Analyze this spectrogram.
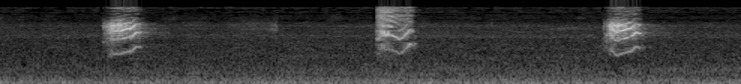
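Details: Female double-collared seedeater call, played to make males sing: three short high chirps, each ending in a downward-sweeping squeak, spaced about one and a quarter seconds apart over a faint steady background hiss.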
